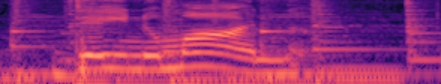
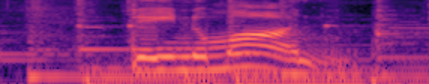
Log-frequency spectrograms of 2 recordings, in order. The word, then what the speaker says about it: denouement: Una ay denouement na may N. Ang stress ay nasa 3rd syllable. Denouement. O kaya naman ay pwede rin yung denouement na walang N sa dulo.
